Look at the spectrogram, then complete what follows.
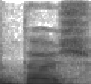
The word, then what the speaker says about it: दश: नव और दश, इसको दश उच्चारण करते हैं। बहुत बच्चे हिंदी वाला बोलते हैं जो कि सही नहीं होता है।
